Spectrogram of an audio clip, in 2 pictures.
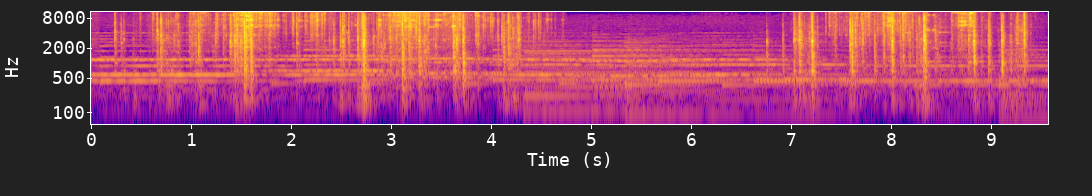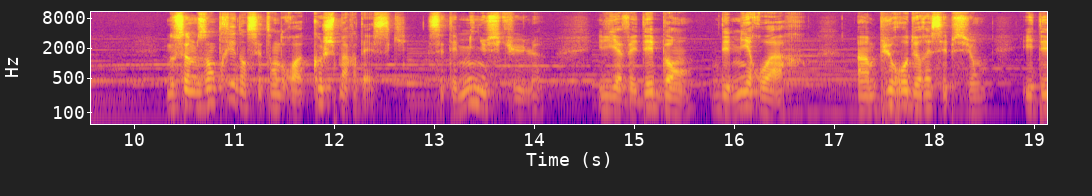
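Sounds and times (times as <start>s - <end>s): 
many door locks unlocking at a hotel entrance: 0.2s - 4.6s, 6.7s - 9.5s
keys jangling: 0.2s - 4.7s, 6.8s - 9.4s
speech: 10.4s - 19.1s.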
